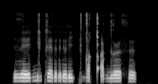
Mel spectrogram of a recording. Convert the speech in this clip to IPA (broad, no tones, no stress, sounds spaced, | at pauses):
ð e ɡ e k ɛ r ʏ ɾ i k d ə qʼ ə ɡ ə˞ θ ʏ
